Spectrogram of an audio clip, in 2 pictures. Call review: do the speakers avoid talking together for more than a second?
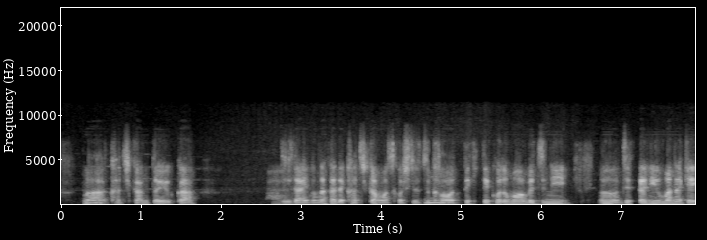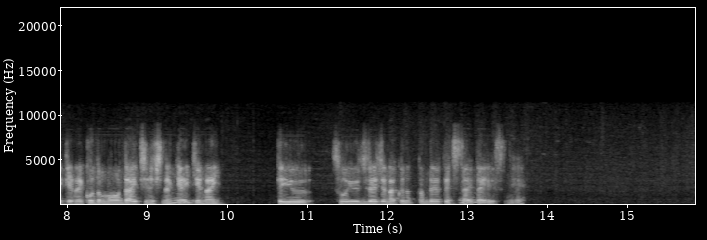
Yes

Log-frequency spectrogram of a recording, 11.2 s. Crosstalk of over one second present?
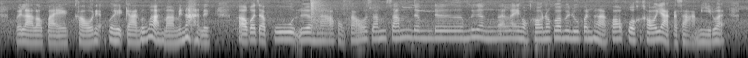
No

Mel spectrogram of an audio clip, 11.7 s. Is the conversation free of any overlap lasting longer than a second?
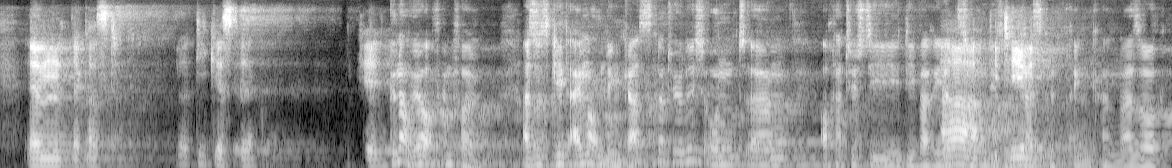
No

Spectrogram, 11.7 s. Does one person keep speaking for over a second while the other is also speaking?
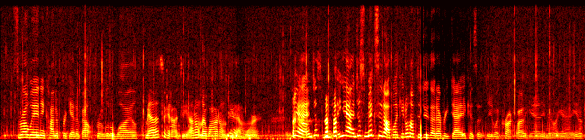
No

